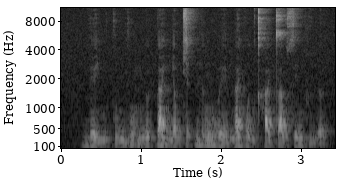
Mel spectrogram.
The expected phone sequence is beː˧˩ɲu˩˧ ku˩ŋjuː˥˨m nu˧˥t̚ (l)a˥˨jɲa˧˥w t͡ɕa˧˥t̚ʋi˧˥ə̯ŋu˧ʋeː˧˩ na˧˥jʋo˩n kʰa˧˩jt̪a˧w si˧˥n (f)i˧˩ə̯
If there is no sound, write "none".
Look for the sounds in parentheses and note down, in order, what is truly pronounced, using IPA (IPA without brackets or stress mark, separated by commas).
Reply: l, f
